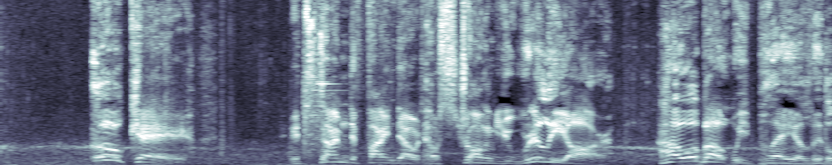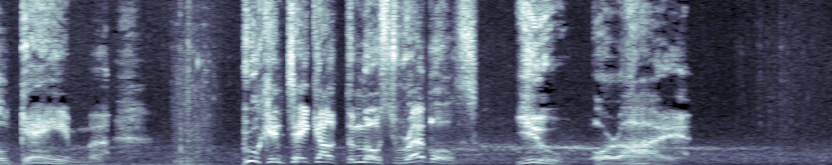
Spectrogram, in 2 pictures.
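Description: A man speaks loudly and boastfully, close by.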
